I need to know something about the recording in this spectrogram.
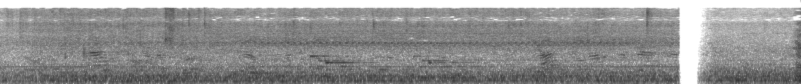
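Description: Railway platform ambience: a steady mix of rumble and noise with faint voices around. The sound drops out briefly near the end.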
